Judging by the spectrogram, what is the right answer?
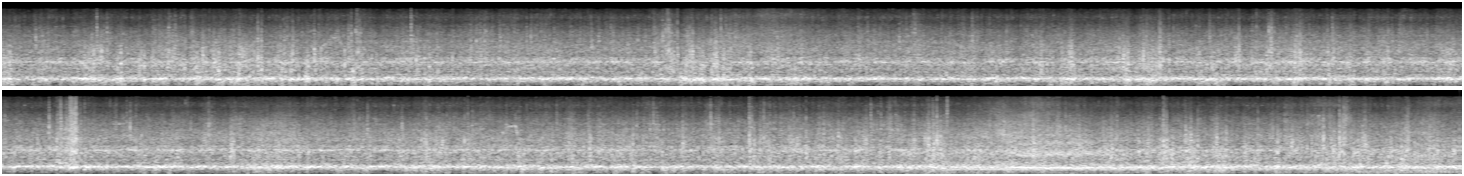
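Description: Steady rolling noise of road bikes on a concrete road, tyre hum and wind rush on a bicycle-mounted camera's microphone, with one sharp click about halfway through. Near the end a motorcycle passes close by.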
